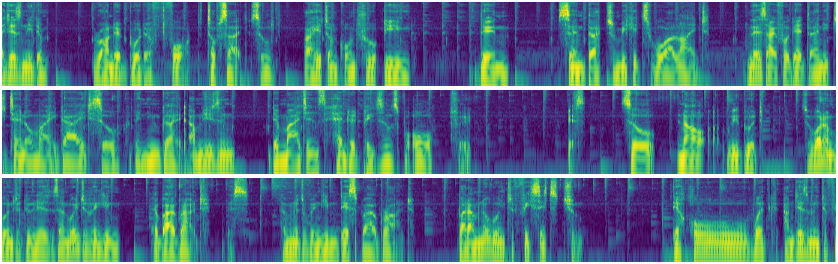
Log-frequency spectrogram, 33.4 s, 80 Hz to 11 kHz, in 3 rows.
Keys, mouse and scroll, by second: 2.0 v, 4.7 ctrl+a, 6.6 click, 8.7 ctrl+d, 10.8-15.4 drag, 17.6 click, 24.8-31.6 drag.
